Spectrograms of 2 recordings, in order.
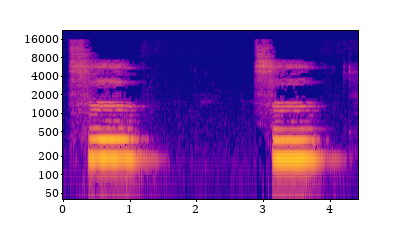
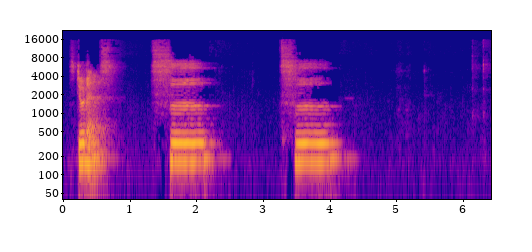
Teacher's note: The only difference is that c is an aspirated, unvoiced sound. The sound is very similar to the last sound of students.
